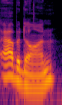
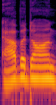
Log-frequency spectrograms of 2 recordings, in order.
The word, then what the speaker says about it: Abaddon: late 30th millennium, and Ezekiel Abaddon, yes, that is how I will be pronouncing his name, the firstborn son of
